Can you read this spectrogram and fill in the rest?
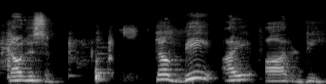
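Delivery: normal talking voice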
